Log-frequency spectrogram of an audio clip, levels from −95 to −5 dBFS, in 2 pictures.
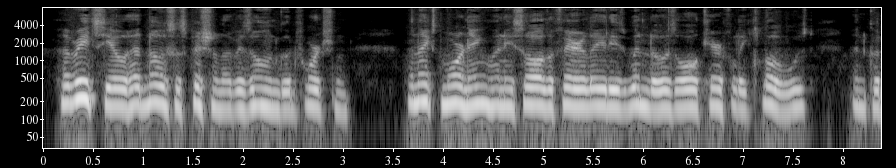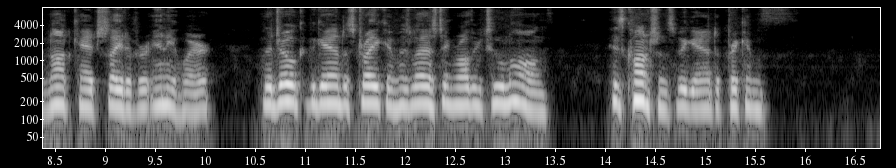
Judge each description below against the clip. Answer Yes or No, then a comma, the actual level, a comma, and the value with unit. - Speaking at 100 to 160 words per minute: No, average, 170 wpm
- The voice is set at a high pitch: No, medium, 165 Hz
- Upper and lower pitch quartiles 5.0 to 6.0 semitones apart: No, narrow, 2.6 semitones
